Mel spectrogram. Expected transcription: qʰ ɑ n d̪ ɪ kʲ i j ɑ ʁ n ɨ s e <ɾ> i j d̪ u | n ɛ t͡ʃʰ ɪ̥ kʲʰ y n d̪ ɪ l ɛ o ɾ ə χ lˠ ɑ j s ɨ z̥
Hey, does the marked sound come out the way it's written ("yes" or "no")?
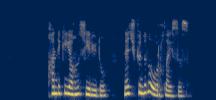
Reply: yes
